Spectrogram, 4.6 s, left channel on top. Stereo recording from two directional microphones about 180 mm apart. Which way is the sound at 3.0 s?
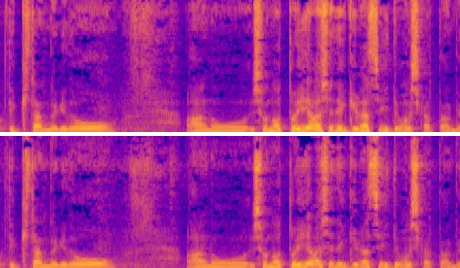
25° left (ahead or behind).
